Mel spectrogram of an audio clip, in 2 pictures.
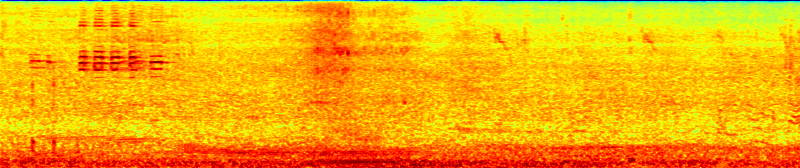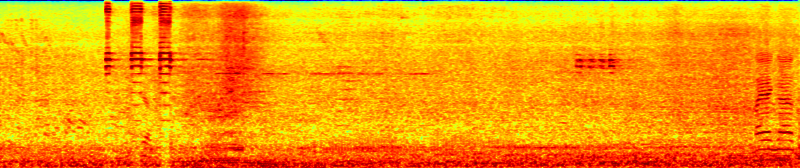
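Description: Street traffic: motorcycles running past with a steady low rumble, and short horn toots about a second in, around fourteen seconds in and again near twenty-one seconds.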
